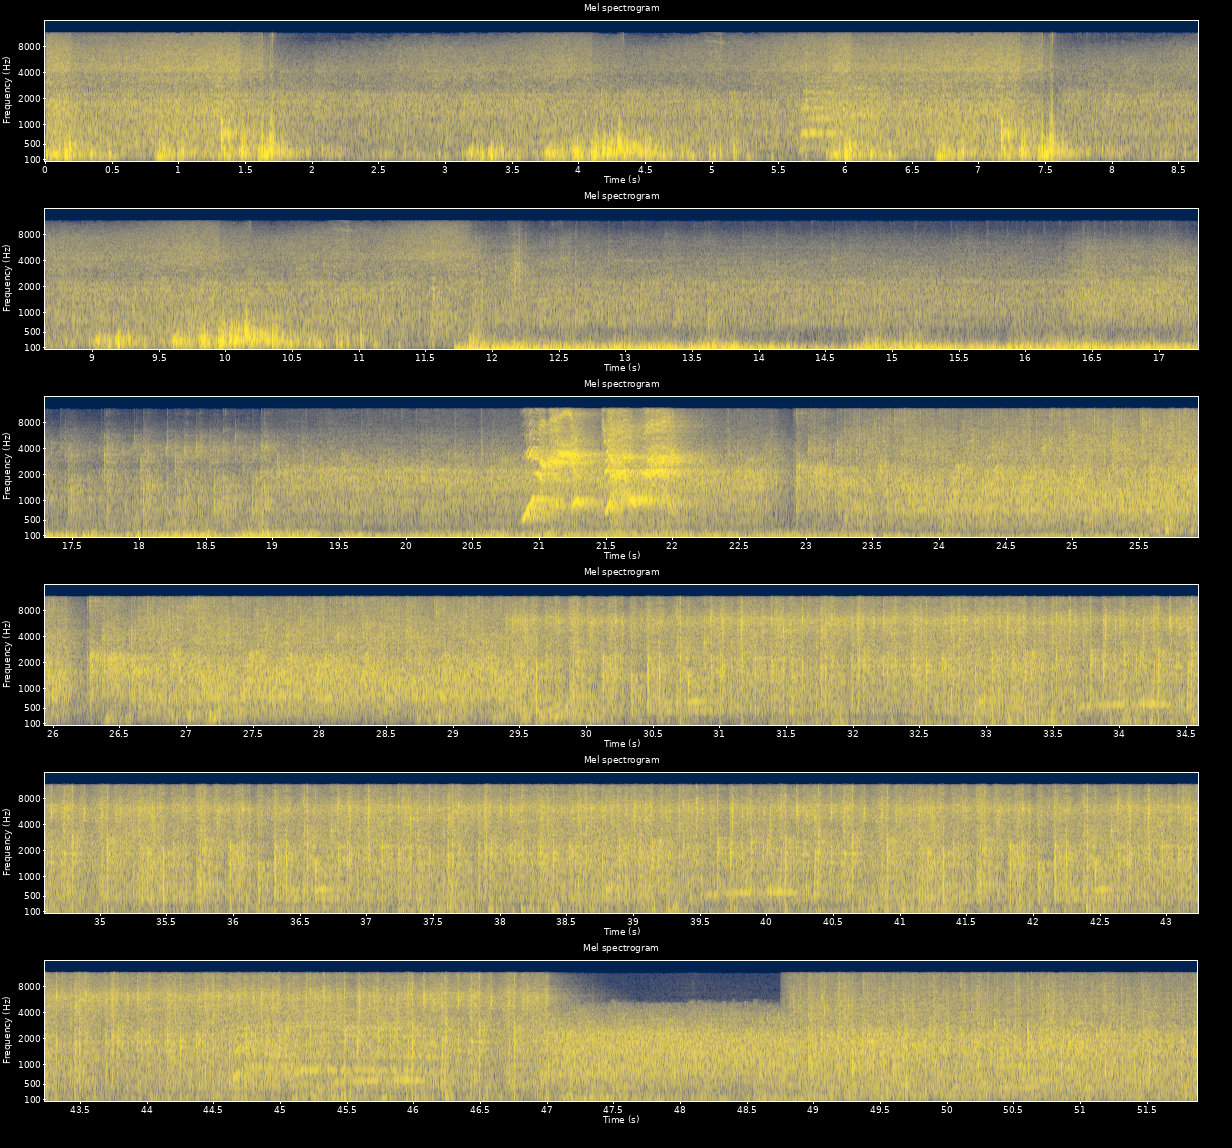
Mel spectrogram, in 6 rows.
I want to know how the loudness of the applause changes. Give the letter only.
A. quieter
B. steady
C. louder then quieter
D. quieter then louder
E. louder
E.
